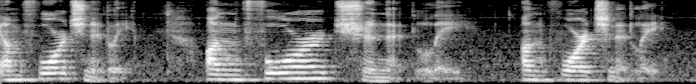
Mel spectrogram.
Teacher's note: you have to put the stress on that syllable where there's FOR. It's unfor, it's not to.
